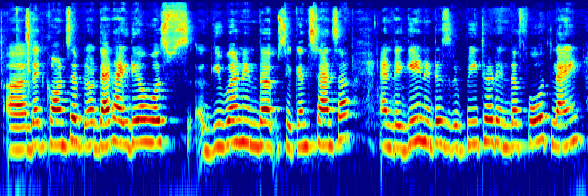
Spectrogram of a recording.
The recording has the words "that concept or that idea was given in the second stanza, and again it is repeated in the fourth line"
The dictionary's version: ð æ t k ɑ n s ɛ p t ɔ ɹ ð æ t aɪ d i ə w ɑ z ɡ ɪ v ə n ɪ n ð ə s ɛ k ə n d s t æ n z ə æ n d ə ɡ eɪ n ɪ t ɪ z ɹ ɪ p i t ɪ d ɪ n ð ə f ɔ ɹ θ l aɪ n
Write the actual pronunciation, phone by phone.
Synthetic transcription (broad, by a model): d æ t k ɑ n s ɛ p t ɔ ɹ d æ t aɪ d i ə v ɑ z ɡ ɪ v ə n ɪ n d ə s ɛ k ə n d s t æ n s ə æ n d ə ɡ eɪ n ɪ t ɪ z ɹ ɪ p i t ɪ d ɪ n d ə f ɔ ɹ t l aɪ n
